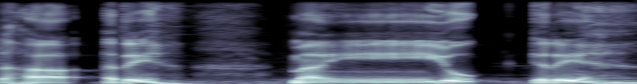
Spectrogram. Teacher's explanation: را کو باریک پڑھنا ہے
